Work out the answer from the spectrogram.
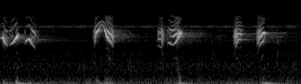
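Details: Silver-beaked tanager song of clipped, high doubled chirps, five short bursts in three seconds, each a quick two-note chip, with a thin steady hiss behind.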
